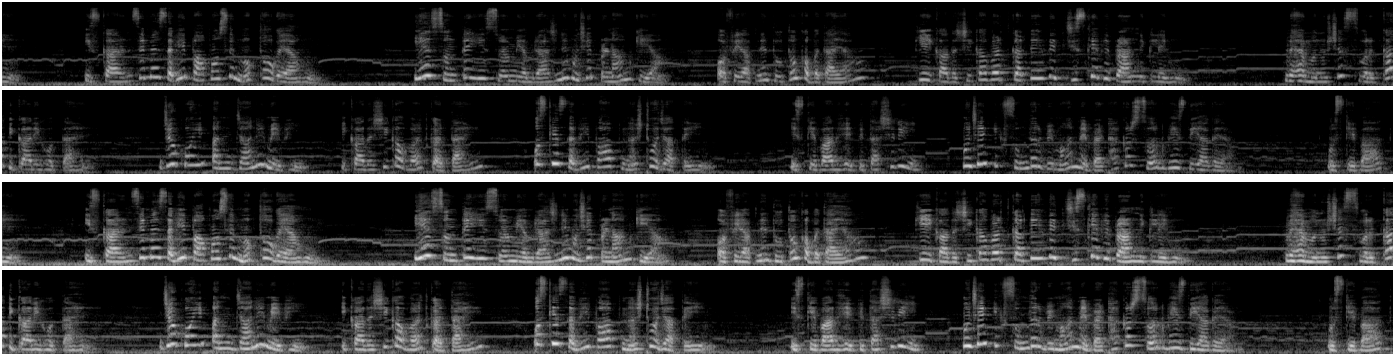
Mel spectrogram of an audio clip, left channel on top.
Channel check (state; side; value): quieter; left; 7.8 dB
